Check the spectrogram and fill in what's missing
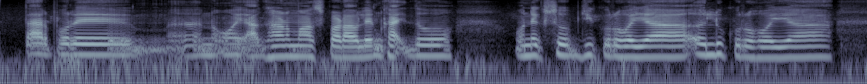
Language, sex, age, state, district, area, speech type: Santali, female, 45-60, West Bengal, Purba Bardhaman, rural, spontaneous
